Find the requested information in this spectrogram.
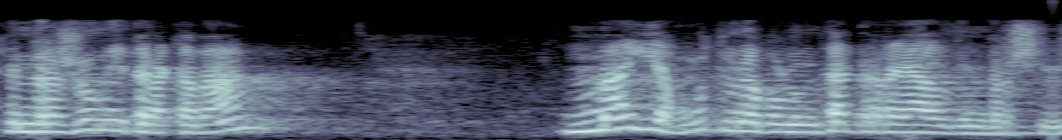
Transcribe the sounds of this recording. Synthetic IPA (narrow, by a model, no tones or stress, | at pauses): əmbrəzuɣnipəɾakaβa | majaɣut̪unəβolunt̪at̪realˠd̪imbəɾsi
